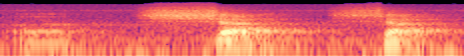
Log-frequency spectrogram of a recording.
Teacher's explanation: Cara menyempurnakannya dengan sedikit membuka sya. Makhrajnya di mana? Wastul lisan, di tengah lidah. Jadi kalau ini lidah, di tengah ini shin, kemudian dia menekan ke langit-langit atas.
